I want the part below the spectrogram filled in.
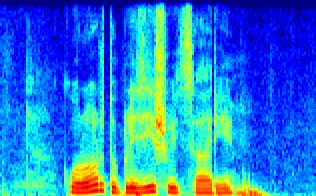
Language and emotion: Russian, neutral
